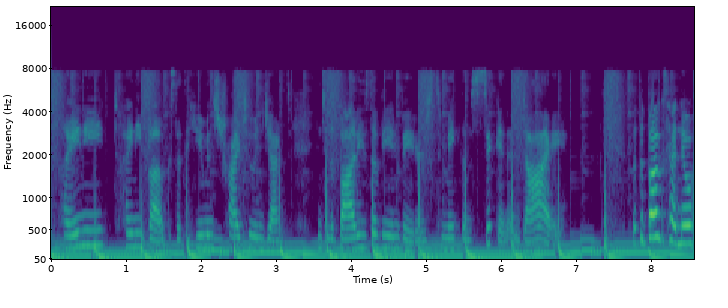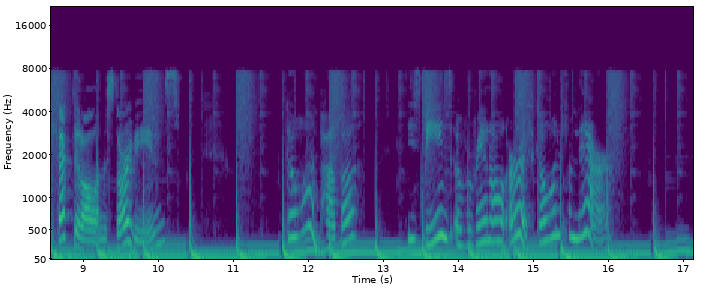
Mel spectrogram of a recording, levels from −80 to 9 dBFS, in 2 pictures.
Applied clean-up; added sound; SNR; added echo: none; Bass guitar; -1 dB; none.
